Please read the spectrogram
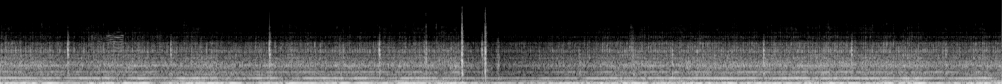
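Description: Wind buffeting the action camera's microphone on a moving bicycle, a loud, steady low rumble with a constant hum beneath it. Two sharp clicks come in quick succession about halfway through.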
